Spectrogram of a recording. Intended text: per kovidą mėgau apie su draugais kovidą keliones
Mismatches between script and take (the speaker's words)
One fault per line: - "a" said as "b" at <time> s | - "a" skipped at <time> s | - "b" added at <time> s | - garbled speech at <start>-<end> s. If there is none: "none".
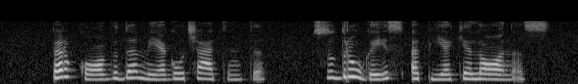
- "apie" said as "čatinti" at 2.0 s
- "kovidą" said as "apie" at 4.2 s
